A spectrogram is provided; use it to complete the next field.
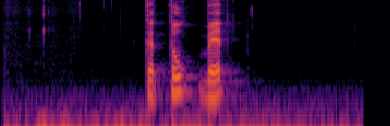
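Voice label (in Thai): "กะตุ๊กเบ๊ด" ภาษาโคราช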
